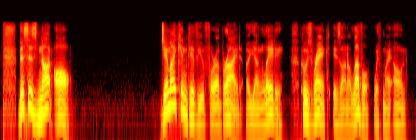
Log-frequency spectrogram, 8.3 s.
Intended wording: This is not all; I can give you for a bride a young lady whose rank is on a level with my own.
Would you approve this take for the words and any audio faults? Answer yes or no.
no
